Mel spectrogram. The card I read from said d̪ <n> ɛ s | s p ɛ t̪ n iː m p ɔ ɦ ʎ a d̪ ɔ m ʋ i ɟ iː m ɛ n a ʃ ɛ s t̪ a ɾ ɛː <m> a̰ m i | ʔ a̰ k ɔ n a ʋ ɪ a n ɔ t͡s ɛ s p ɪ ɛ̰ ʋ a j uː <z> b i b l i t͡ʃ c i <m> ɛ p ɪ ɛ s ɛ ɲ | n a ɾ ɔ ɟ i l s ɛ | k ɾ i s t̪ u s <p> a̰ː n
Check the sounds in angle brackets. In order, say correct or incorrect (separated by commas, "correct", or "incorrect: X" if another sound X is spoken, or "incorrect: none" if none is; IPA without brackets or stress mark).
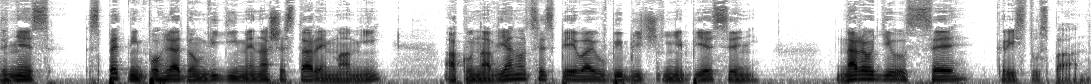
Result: incorrect: ɲ, correct, incorrect: v, incorrect: ɲ, correct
